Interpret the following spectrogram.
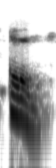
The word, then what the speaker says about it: comb: hair com it is com com so whenever you have have that combination MB MB you have to drop the sound of B like what is this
